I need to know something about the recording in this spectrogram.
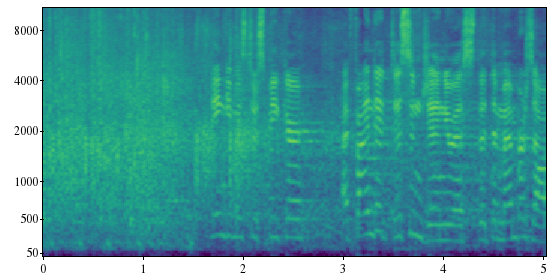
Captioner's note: some Applause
